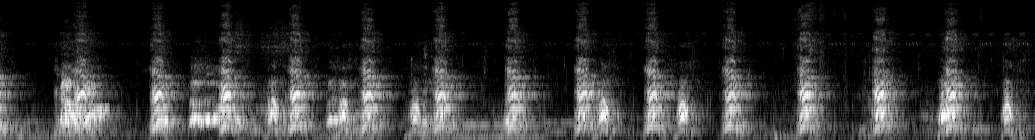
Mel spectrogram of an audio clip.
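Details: At a shelter during night feeding, dogs give loud, harsh barks in a steady run of about eighty per minute, separated by short quiet gaps.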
